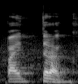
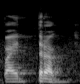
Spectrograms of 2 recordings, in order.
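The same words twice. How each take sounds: The two takes are said the same way.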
